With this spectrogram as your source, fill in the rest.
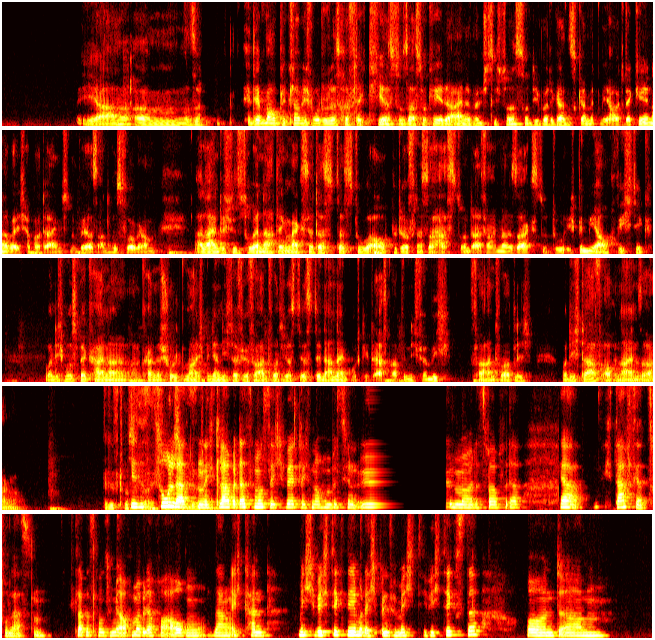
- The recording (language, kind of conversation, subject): German, advice, Wie kann ich lernen, nein zu sagen, ohne Schuldgefühle zu haben?
- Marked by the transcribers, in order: other background noise; distorted speech; unintelligible speech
